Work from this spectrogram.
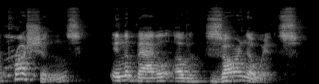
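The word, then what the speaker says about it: Żarnowiec: It's a Teutonic tumble as Polish forces defeat the Prussians in the Battle of Zarnowitz. I'll spell it Zarnowiec, Zarnowitz, part of the 13 Years' War.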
